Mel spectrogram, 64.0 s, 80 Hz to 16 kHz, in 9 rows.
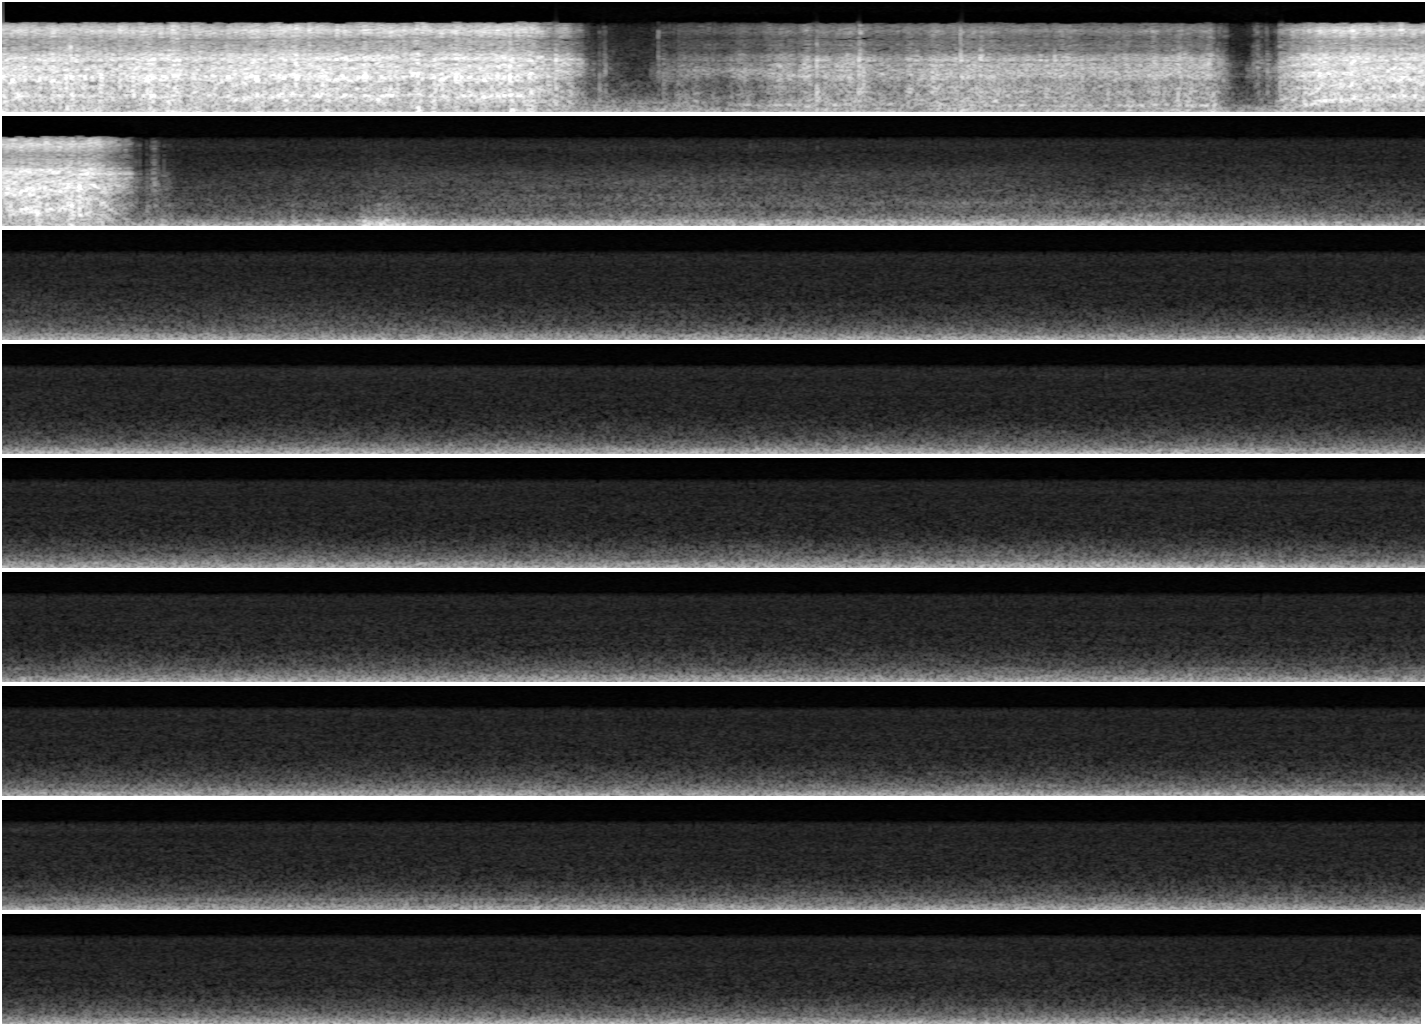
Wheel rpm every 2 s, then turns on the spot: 150, 60, 20, 70, 0, 0, 0, 0, 0, 0, 0, 0, 0, 0, 0, 0, 0, 0, 0, 0, 0, 0, 0, 0, 0, 0, 0, 0, 0, 0, 0, 0.
4-6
